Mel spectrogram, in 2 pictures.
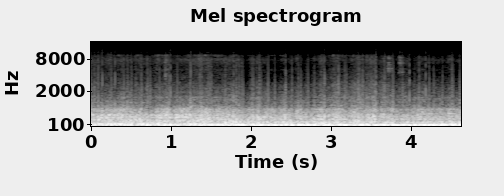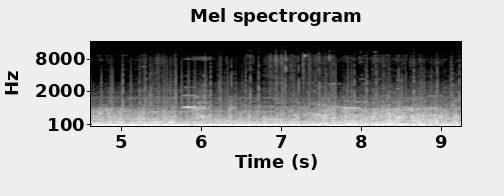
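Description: Odakyu 60000 series MSE electric train running, heard from inside the passenger car: a steady low rumble of wheels on rail and running gear, with a couple of faint falling whines near the end.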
